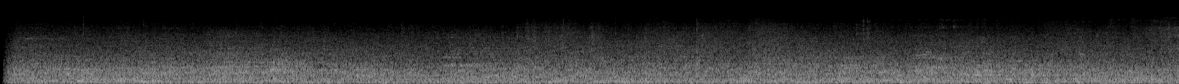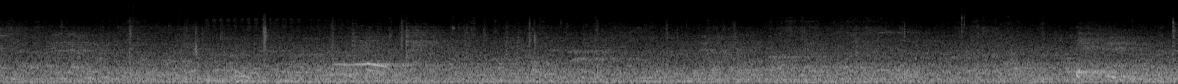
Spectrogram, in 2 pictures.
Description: Shopping Mall Crowd, Big ambience - some footsteps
